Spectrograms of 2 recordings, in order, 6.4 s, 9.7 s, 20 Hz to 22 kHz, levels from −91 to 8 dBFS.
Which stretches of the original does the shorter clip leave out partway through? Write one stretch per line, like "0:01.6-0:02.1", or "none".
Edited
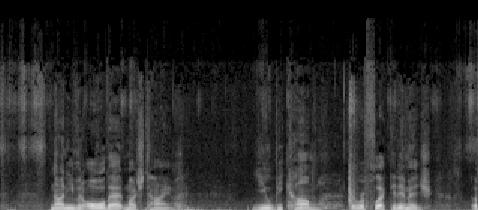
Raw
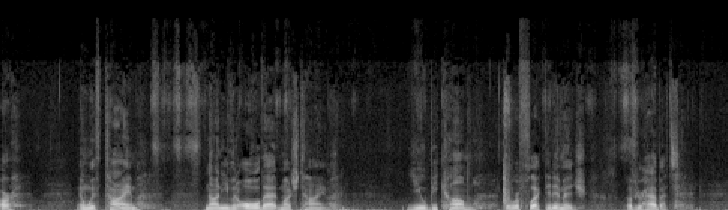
none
